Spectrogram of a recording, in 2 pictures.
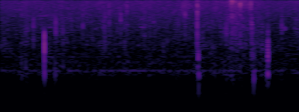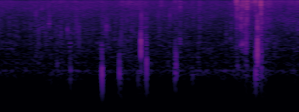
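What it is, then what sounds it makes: Plastic gel bead eye mask. A hand with long painted nails presses and taps with its fingertips on a flat, clear plastic gel bead eye mask, a pouch filled with green gel beads lying on a woven mat. About eleven soft, short taps and squishy clicks come at irregular intervals over a quiet, steady low hum, with no ring after each touch.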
